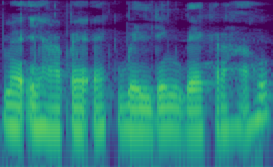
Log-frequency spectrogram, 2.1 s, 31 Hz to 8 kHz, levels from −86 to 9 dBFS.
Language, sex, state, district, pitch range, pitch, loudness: Hindi, male, Assam, Hailakandi, 110-115 Hz, 110 Hz, -20 LUFS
